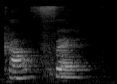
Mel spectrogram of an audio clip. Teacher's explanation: é aquela que a gente pronuncia com mais intensidade certo e quando ela é pronunciada com mais intensidade lá na última sílaba ela é chamada de oxítona · sílaba tônica, ou seja, a sílaba mais forte está na última, ela é oxítona. Por exemplo, café é a última sílaba, é fé.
